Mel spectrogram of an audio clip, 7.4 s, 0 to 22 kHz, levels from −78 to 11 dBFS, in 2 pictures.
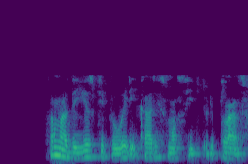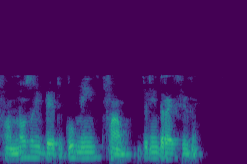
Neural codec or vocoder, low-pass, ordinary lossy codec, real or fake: none; 7.2 kHz; AAC, 16 kbps; real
